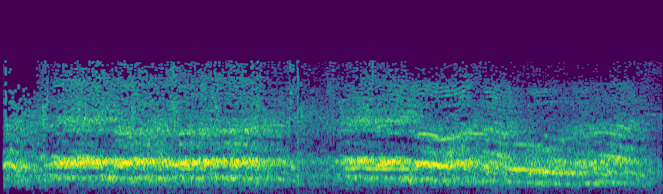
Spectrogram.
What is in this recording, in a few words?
Sing Yer Hearts Out, Football Chant; Yeovil Town Ytfc; fanchants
